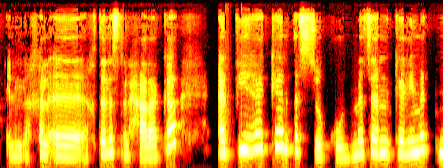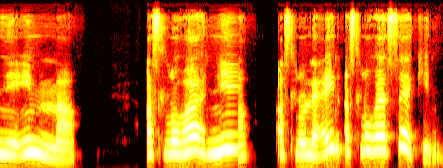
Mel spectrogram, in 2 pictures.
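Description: A woman teaching Quran recitation, patiently explaining readings, slowly modeling words and checking that students follow. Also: a little high, dark tone, no room sound, studio quality. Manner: patient, repeats points and checks understanding. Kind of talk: online tajweed lesson.

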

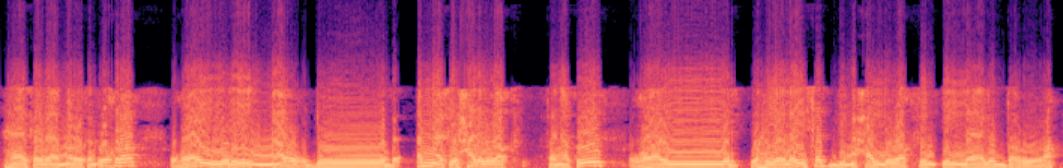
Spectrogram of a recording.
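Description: A man teaching Quran recitation rules in a measured, explanatory way, chanting short verses slowly as examples. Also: mid-range voice, faint music behind. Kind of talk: tajweed lesson with slow recited examples. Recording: dull lo-fi broadcast audio.

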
